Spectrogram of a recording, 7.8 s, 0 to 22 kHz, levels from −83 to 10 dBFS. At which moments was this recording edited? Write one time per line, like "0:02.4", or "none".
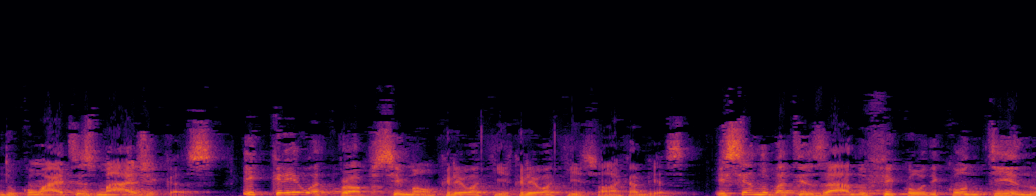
0:01.7
0:02.5
0:03.8
0:05.3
